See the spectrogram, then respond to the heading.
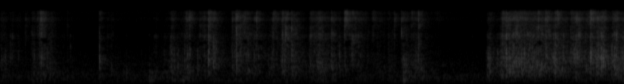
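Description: A full plastic instant ramen packet holding a dry noodle block rests on a table and is pressed and crushed under the fingertips of both hands. It gives bright, crackling crinkles in uneven bursts with almost no low end, easing quieter just before the five-second mark. It then swells into a louder, denser crinkling that lasts to the end.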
